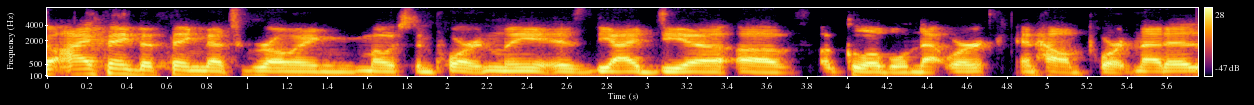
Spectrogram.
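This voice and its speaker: Speaking at a fairly quick pace with an American accent, a man keeps a medium pitch and fairly even intonation. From US Midwest, Michigan. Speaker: startup founder and investor. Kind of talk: interview.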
